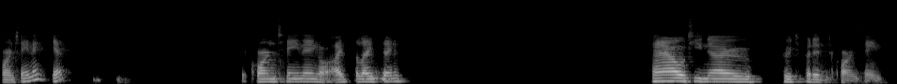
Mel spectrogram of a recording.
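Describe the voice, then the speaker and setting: A man lecturing to a class through a face mask while he has a cold, explaining in a halting way and putting questions to students. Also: mid-range voice, expressive, phone-quality sound.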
